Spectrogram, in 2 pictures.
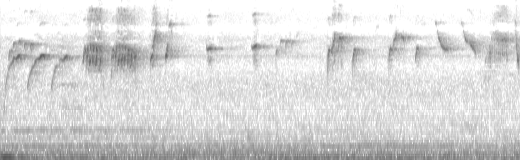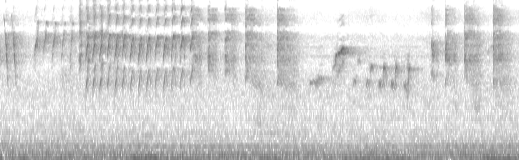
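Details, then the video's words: Long-tailed shrike in continuous song, a fast jumble of chirps, buzzy rattles and whistled slurs delivered without a break, with a low steady hum underneath. "tanpa jeda, cendet gacor"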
